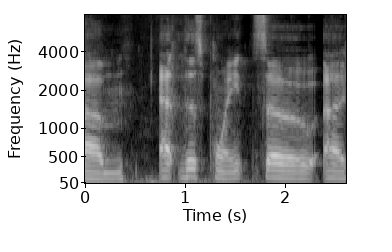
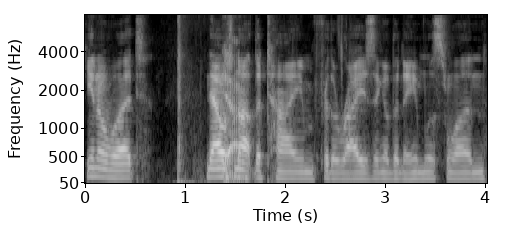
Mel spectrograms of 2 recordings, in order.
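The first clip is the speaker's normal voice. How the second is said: ordinary delivery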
